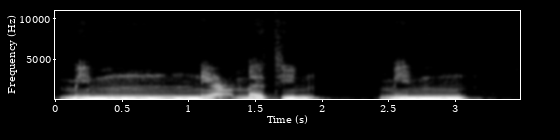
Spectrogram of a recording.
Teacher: idgham of one noon into the next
